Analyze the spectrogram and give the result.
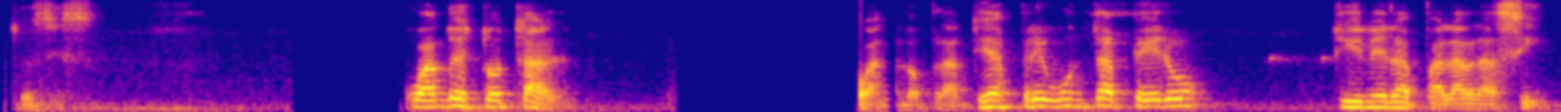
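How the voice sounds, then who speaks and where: A man's voice: fairly high pitch, lively intonation, takes it slowly, long pauses, slightly rough, dull audio. A man with a Peruvian Spanish accent teaching a classroom grammar lesson, repeating key phrases and checking in with students. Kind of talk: classroom lecture.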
